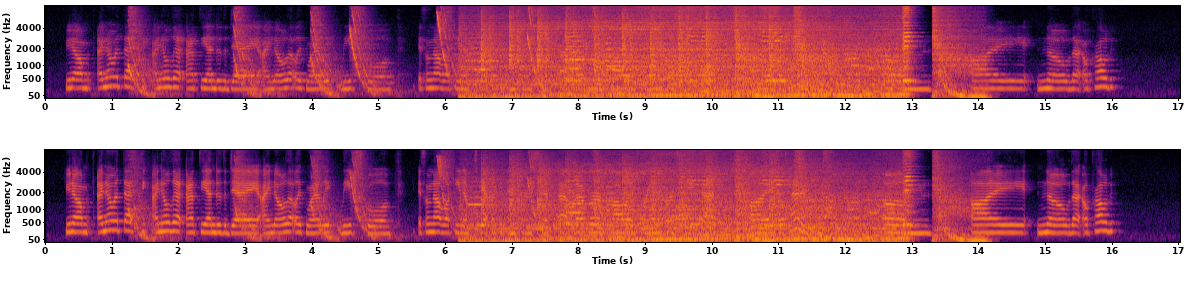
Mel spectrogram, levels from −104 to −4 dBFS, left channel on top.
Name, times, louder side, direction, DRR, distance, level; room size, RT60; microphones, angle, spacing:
voice 1, 0.3-5.2 5.6-10.1 10.5-11.9 12.5-13.3 13.9-16.0, right 4 dB, 70° right, 11 dB, 0.7 m, -38 dB
sound 1, 1.2-2.0 2.8-3.6 4.0-5.3 5.9-6.6 7.2-9.1 10.3-12.8 13.3-14.1, left 3 dB, 55° left, 1.6 m, -38 dB
sound 2, 6.2-13.0, left 2 dB, 85° left, 2.1 m, -31 dB
8.4 x 3.4 x 6.0 m, 0.39 s
head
